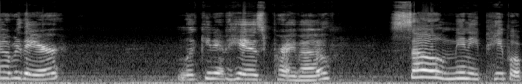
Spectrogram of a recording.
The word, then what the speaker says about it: Prevost: gray is way over there looking at his preo so many people pronounced privo incorrectly and honestly we did too cuz it looks like it's pronounced Prevost but it's PR it's French p r e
